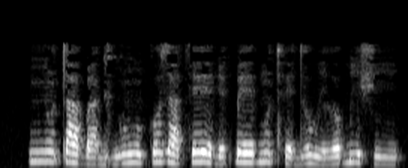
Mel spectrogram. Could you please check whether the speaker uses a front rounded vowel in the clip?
no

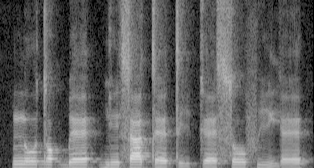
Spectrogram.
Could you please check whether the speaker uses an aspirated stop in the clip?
no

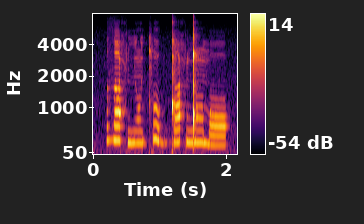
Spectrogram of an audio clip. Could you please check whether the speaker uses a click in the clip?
yes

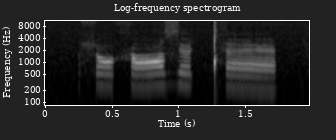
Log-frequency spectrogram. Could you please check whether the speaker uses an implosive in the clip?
no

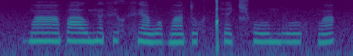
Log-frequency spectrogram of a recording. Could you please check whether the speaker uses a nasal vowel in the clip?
yes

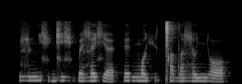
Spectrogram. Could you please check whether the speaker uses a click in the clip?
yes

